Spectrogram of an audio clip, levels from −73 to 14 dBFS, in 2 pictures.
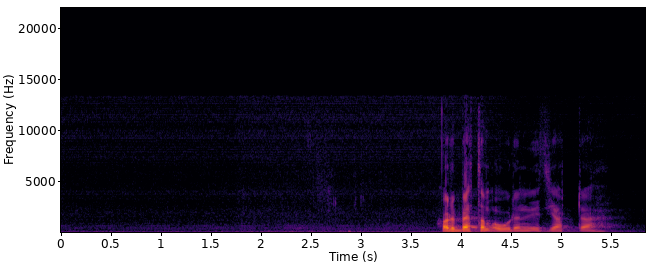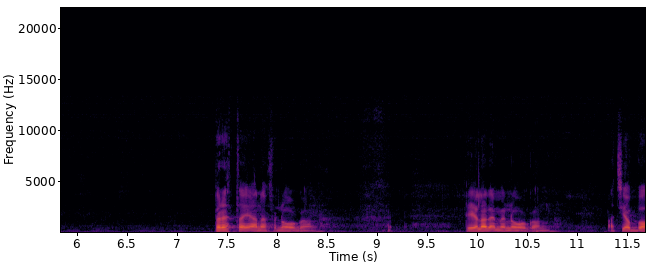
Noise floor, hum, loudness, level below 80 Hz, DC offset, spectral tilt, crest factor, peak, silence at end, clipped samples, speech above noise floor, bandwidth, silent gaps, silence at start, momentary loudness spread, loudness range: -56 dBFS; none; -23 LUFS; -56 dBFS; under 0.1%; -5.5 dB/octave; 26 dB; 0 dBFS; 0 s; under 0.1%; 34 dB; 13.5 kHz; none; 2.85 s; 30 LU; 8 LU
